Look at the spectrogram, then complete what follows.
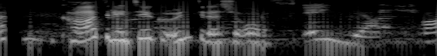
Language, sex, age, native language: Icelandic, male, 10, Icelandic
